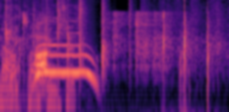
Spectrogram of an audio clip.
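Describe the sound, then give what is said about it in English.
A voice with falling, drawn-out tones, then a handful of sharp, irregular hand claps, each short and crisp with quiet gaps between, not a sustained round of applause. “I'm clapping, but round of applause.”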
